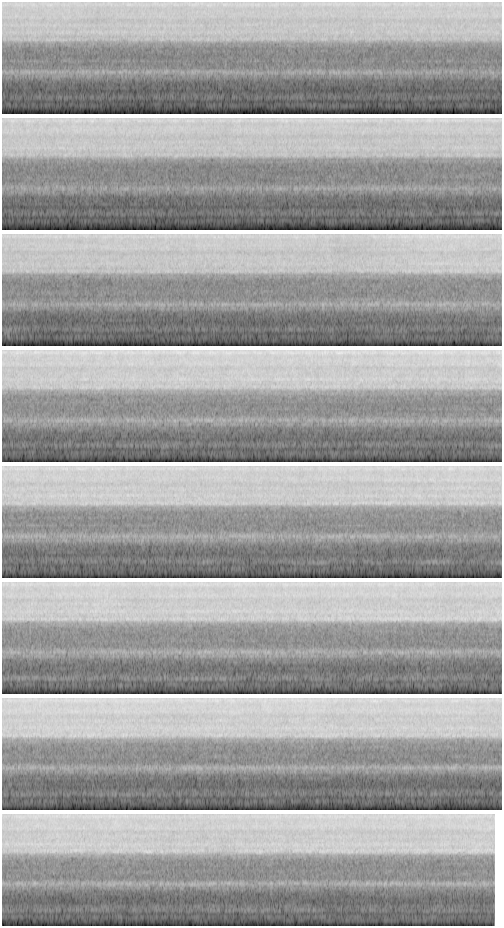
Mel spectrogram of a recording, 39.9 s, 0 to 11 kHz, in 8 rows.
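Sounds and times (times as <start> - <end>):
sawmill blade cutting log: 8.3 - 39.9.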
